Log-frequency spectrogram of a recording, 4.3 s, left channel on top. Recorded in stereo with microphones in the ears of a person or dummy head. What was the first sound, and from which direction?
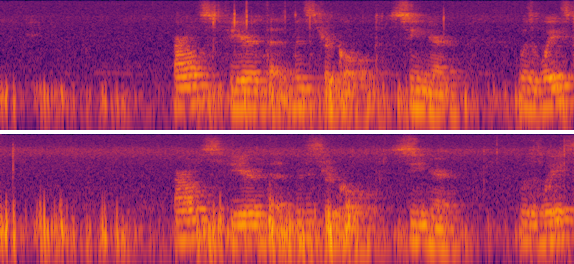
A man speaking, 60° left (ahead or behind).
